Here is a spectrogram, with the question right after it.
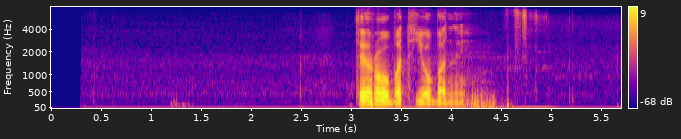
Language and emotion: Russian, neutral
